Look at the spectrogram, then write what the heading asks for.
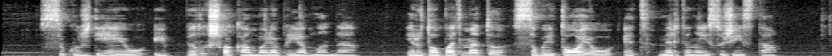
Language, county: Lithuanian, Šiauliai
